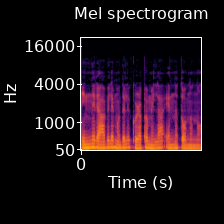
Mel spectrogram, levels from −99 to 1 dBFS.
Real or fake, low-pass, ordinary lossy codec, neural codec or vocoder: real; 14.4 kHz; MP3, 48 kbps; none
